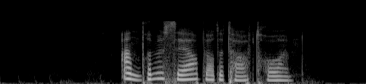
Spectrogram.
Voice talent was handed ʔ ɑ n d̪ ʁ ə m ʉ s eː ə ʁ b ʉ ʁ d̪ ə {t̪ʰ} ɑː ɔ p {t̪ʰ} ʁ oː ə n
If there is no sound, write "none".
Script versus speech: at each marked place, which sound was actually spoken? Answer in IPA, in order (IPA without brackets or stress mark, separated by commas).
t̪ʰ, t̪ʰ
